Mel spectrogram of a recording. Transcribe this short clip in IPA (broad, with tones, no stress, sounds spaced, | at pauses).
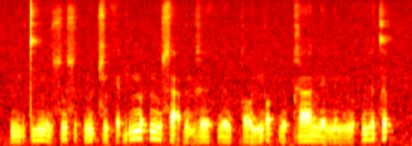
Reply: n i˨˩ w t̪ i˨˦ ŋ ə˧˩ w s u˧ s u˨˩ k̚ n u˧ t͡ɕ ə˨˩ n h ɛ̰˧˨ ɓ i˨˦ m ə˦˥ p̚ n u˧ s a̰ː˧˨ ɓ ə̰˧˨ m ɣ əː˨˩ h w ə˨˩ w k ɔ˨˩ ɲ ɔ˧ k w ə˨˩ p̚ ɣ aː˧ n ɛ˨˩ n ə˧˩ n ŋ o̰˧˨ h w ɨ˧ ə̯ t̪ ə˦˥ p̚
